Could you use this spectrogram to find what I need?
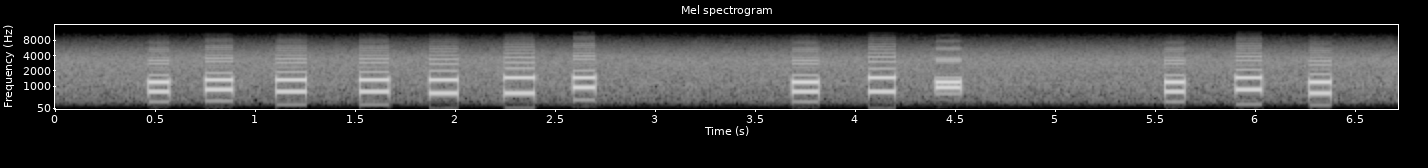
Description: DTMF, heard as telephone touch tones, dialled by hand, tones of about 130 ms. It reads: 485523# 46* 491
